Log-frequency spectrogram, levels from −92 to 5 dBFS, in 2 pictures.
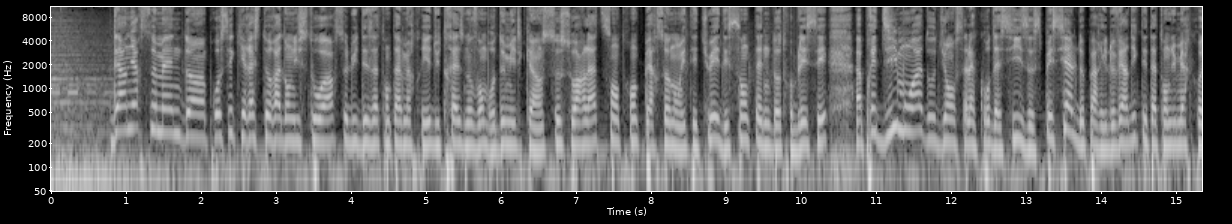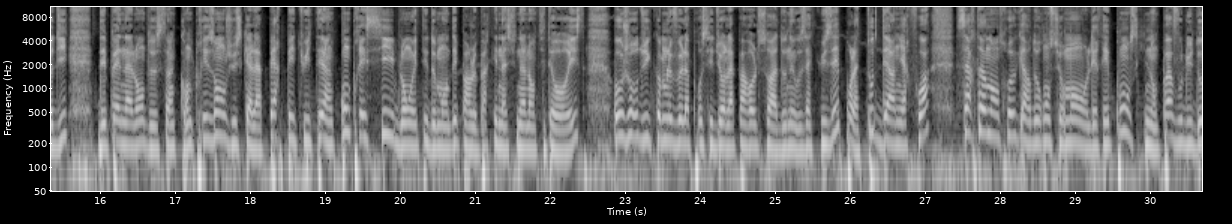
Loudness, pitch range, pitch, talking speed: -18 LUFS, 175-210 Hz, 190 Hz, 180 wpm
